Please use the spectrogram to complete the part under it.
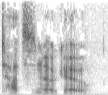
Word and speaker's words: Tatsunoko: And if you look like at a show like C, which I particularly liked, that's done by Tatsukuno. That's, I'm trying to remember if that's the right pronunciation for that Tatsunoko.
